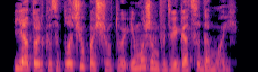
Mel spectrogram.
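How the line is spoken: Angry announcement. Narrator (Russian): зло объявил он

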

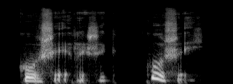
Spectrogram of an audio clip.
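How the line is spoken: Barely audible whisper. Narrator (Russian): едва слышно шептал Феникс

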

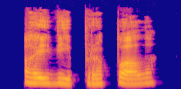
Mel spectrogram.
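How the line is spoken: Breathless, into phone. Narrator (Russian): выдохнула в трубку

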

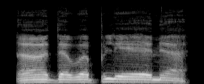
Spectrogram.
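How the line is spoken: Hissed. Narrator (Russian): прошипел

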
